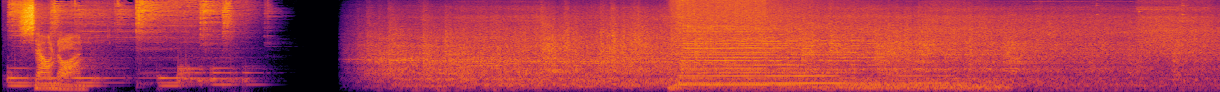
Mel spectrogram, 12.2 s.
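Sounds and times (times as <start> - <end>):
speech: 0.2 - 1.0, 1.6 - 2.6
train rumbling into a station platform: 3.4 - 12.1.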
